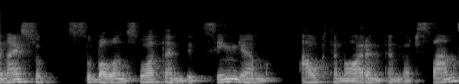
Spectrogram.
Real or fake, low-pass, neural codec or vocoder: real; 7.2 kHz; none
